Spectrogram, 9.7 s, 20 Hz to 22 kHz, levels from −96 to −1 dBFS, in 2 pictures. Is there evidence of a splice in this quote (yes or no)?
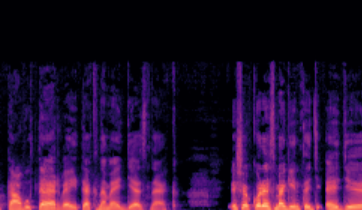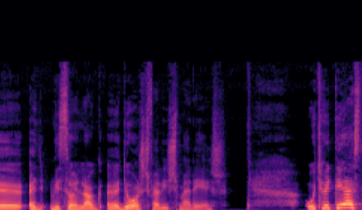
yes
